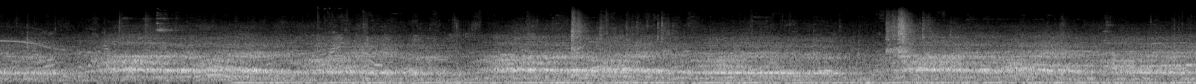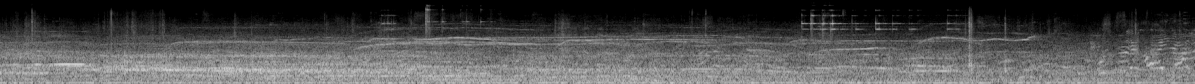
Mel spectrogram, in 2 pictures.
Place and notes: berlin, kottbusser tor
aftermath of the 1st of may demonstration, people gathering at kottbusser tor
